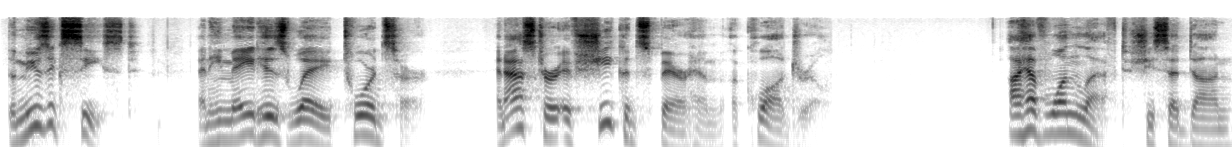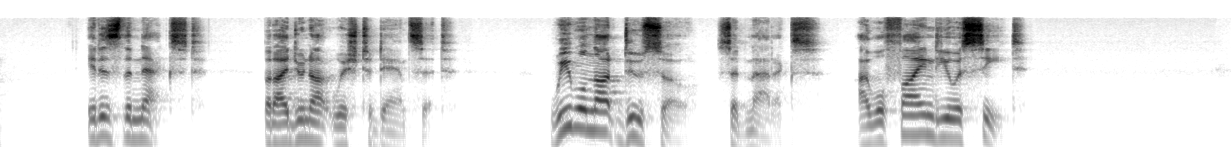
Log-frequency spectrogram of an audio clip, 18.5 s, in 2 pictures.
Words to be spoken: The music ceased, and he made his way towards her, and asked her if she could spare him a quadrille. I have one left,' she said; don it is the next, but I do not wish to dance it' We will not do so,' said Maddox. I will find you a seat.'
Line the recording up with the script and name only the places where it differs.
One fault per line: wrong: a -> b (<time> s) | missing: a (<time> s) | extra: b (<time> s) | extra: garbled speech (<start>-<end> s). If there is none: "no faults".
no faults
